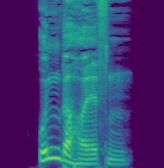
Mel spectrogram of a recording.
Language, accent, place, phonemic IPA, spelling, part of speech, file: German, Germany, Berlin, /ˈʊnbəhɔlfən/, unbeholfen, adjective / adverb, De-unbeholfen.ogg
- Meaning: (adjective) clumsy, awkward, shiftless; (adverb) clumsily, awkwardly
